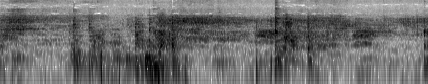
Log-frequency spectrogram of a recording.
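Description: Chicken pieces sizzling as they fry in spiced onion masala, stirred with a spoon that scrapes and knocks against the pot, with several sharp clinks.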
